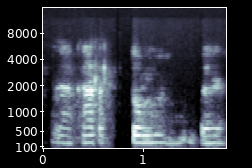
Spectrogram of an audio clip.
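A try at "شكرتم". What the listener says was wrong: Bukan zakar ya, tapi syakar.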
